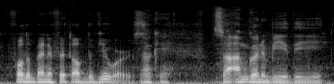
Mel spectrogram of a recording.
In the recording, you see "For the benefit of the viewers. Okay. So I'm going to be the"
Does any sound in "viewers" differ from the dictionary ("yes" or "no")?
no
